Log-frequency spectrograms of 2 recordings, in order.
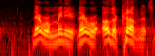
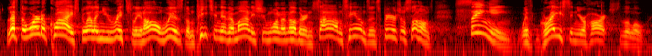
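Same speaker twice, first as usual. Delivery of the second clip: scripture reading; 7 semitones higher, 5 dB louder than usual. Acted. Pastor reading Ephesians to the church: raised solemn scripture reading. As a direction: read it out as holy writ.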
